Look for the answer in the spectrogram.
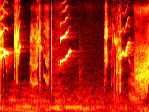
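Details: Javan myna song made of rasping squawks mixed with clear upward-sliding whistles and short chirps, in irregular bursts separated by quiet gaps, ending in a long harsh grating note.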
